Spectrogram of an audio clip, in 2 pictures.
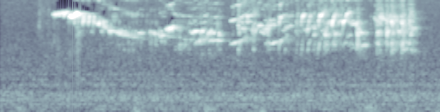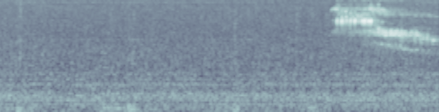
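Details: Finches kept in a non-breeding indoor aviary in Edmonton, Canada, in March: a bright whistle falling in pitch, then about two seconds of fast high chattering, a quiet gap, and a faint descending whistle.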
